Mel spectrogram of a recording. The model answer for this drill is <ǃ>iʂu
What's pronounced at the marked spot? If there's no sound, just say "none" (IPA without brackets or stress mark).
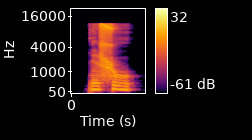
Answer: ɾ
